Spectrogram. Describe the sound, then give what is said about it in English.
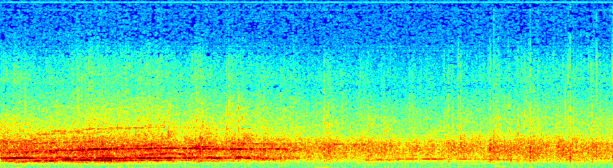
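Audience applause at a youth gathering: steady, dense clapping, fairly faint, easing slightly in loudness partway through and continuing to the end. “can we just give a round of applause to God for what he's done?”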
